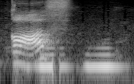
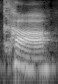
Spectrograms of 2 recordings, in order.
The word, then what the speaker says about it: qaf: Qaf. This is the right way to pronounce the qaf. Qaf, not ka, not ga. Qa, qaf.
